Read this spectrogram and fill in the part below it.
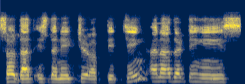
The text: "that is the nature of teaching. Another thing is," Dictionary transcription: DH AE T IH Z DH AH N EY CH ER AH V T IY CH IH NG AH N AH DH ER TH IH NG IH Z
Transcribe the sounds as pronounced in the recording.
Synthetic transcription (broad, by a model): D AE T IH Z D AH N EY CH ER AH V T IY CH IH NG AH N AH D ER T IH NG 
